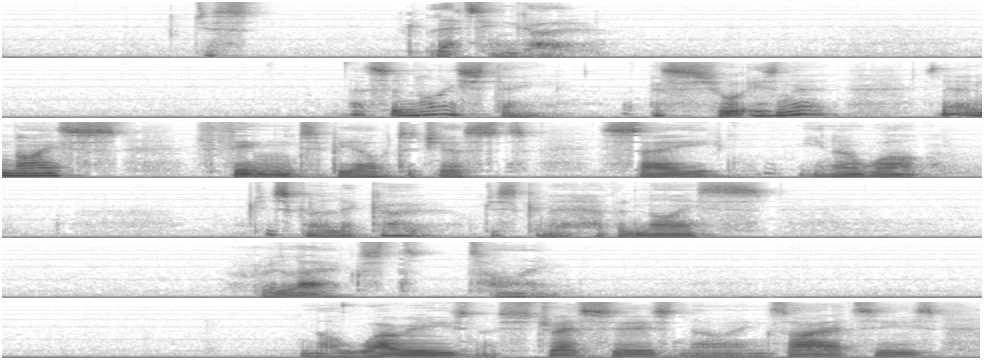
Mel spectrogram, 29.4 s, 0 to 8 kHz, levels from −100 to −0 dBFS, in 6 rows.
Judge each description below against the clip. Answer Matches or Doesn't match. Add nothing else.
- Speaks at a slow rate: Matches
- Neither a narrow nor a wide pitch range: Doesn't match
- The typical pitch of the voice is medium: Doesn't match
